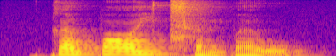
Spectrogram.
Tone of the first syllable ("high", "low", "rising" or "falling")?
high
